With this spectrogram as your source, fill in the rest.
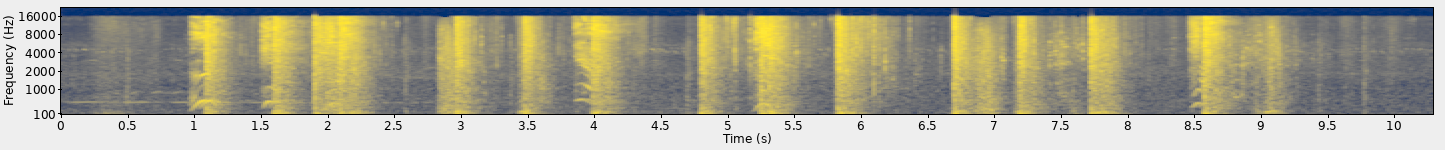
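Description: A game character fights a skeleton with clashing blows.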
